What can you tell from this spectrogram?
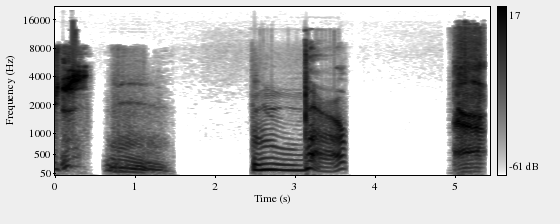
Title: Burp sound effects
